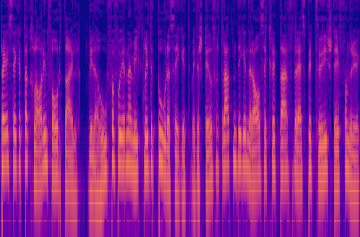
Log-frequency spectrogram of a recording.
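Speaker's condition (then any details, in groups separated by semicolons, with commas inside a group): No condition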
